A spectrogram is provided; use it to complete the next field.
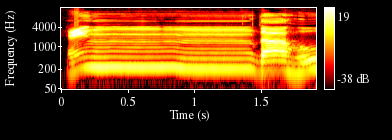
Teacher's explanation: নুন সাকিনের পরে আসছে দাল ইকফা গুন্না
